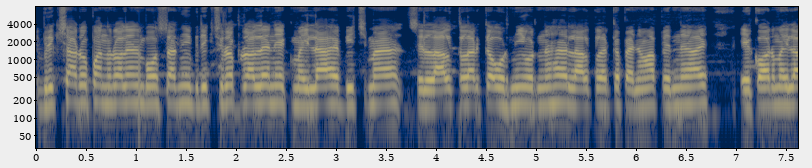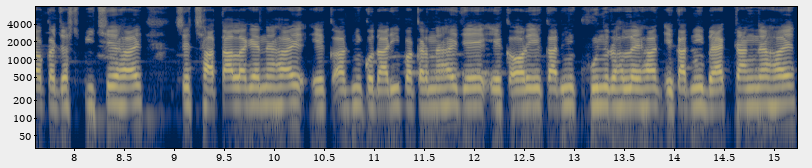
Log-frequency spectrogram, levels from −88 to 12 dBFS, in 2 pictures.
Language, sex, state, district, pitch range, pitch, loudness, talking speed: Maithili, male, Bihar, Samastipur, 160-175 Hz, 165 Hz, -17 LUFS, 220 wpm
